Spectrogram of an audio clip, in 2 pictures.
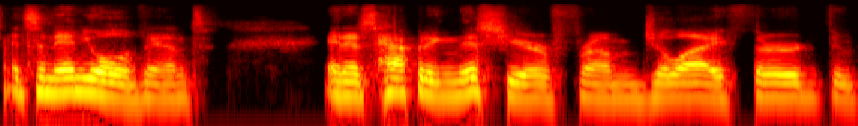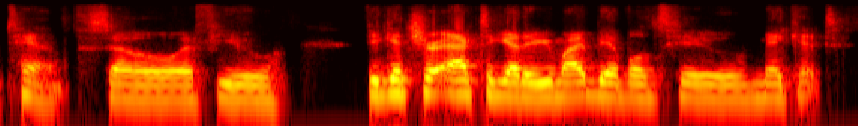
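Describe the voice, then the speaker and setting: A middle-aged man with a steady, mid-range voice, a touch mellow and at a moderate pace, hosts a travel talk with slides for a library travel club. He's captured dry on a video call webcam. His manner is friendly and loose, with fillers and restarts.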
